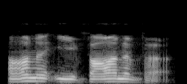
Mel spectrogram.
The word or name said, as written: anna ivanovna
